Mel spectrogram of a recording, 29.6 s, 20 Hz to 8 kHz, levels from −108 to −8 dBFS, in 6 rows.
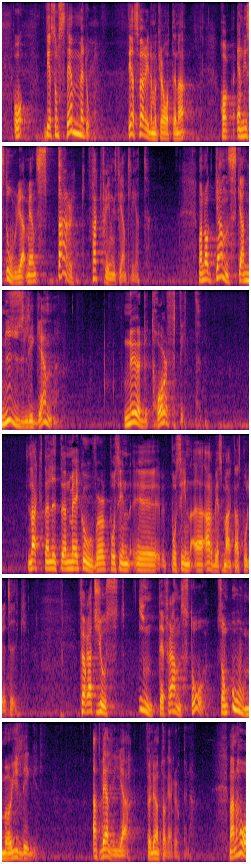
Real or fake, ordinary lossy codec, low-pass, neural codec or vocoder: real; none; none; none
